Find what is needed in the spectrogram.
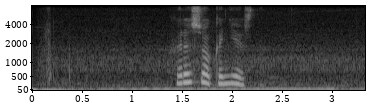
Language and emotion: Russian, positive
